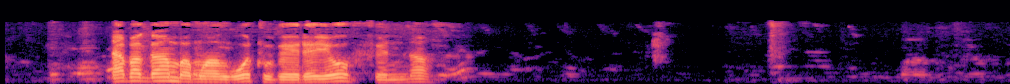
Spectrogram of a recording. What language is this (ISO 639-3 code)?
lug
